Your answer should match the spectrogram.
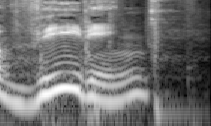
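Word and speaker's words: Widing: But McDonald believes Cook went beyond the limits of show business when he anglicized the name of Juha Markku Whiting, a Finland native born of Swedish parents. What could be more colorful than Juha Viting, as the name is pronounced?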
